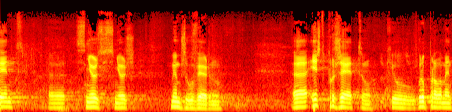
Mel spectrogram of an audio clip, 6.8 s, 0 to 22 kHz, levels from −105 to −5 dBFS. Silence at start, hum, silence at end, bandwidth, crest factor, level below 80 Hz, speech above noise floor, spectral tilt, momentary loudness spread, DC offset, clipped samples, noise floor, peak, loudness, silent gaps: 0 s; none; 0 s; 15.5 kHz; 18 dB; -58 dBFS; 24 dB; -5 dB/octave; 14 LU; under 0.1%; under 0.1%; -47 dBFS; -6 dBFS; -23 LUFS; none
